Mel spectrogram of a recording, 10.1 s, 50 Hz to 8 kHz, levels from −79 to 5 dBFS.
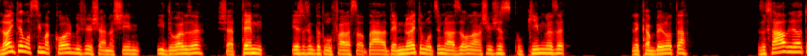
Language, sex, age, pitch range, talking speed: Hebrew, male, 20-39, 135-170 Hz, 165 wpm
